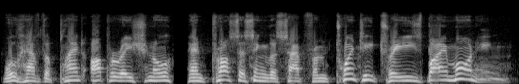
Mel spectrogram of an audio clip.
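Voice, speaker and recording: Earnest, lively-pitched male mission leader. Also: moderate pace. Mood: urgent, concerned. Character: earnest, measured male leader financing an island operation. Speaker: mission briefer. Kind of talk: scripted video game voice acting.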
